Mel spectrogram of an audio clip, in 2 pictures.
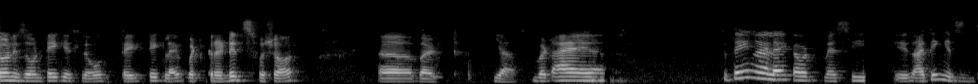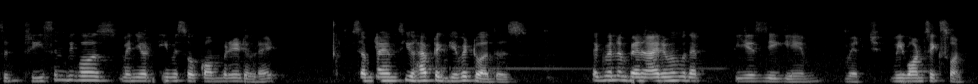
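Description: At 2.07 to 2.11 s the speech dips by roughly 10 dB, likely speech suppressed in double talk, where the echo canceller turns down the talker along with the far-end echo. Deeper dips follow at 5.96 to 6.18 s (about 20 dB) and 8.66 to 8.77 s (about 40 dB, nearly a cutout). Between them, at 6.18 to 6.28 s, a faint second voice sits about 30 dB under the speech, likely the other side's voice leaking through where echo cancellation left a residue. Another brief leak at 11.30 to 11.34 s, about 25 dB down, runs straight into a suppression dip of about 25 dB at 11.35 to 11.49 s. A slight dip of about 5 dB comes at 14.25 to 14.30 s.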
